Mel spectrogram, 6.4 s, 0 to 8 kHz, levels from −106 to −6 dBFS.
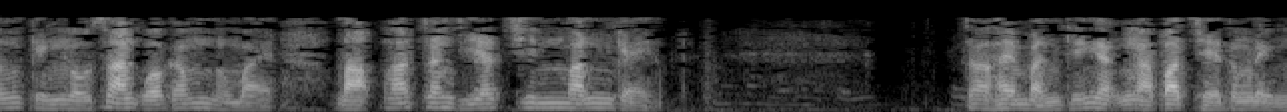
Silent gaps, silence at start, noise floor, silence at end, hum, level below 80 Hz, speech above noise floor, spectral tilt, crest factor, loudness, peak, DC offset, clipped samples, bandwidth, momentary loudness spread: none; 0 s; -80 dBFS; 0 s; none; -82 dBFS; 36 dB; -2 dB/octave; 24 dB; -43 LUFS; -20 dBFS; under 0.1%; under 0.1%; 4.9 kHz; 11 LU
